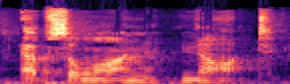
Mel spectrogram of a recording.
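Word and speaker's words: ε₀: with a subscript 0 which is often simply pronounced epsilon naught epsilon naught can be computed from K by this equation K equals 1 over the product of four times pi times epsilon not so what is epsilon naught epsilon naught is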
